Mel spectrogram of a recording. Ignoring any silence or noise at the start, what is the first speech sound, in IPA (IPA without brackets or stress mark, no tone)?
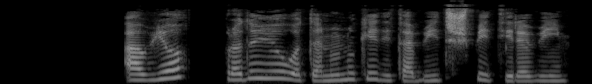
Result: a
